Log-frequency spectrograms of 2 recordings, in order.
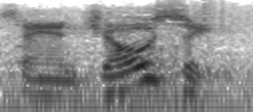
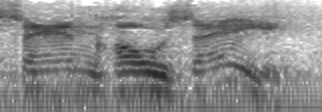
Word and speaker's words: San Jose: So Aki said, San Jose? He said, you don't pronounce it that way. It's San Jose. Because J's are sounded like H's.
